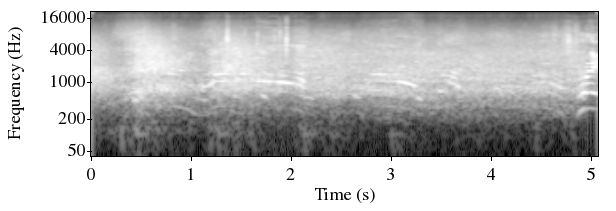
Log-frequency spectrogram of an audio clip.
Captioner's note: Ric groaning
